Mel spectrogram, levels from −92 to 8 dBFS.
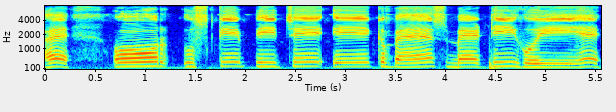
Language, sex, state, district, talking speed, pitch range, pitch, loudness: Hindi, male, Haryana, Jhajjar, 95 wpm, 175-195 Hz, 185 Hz, -12 LUFS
